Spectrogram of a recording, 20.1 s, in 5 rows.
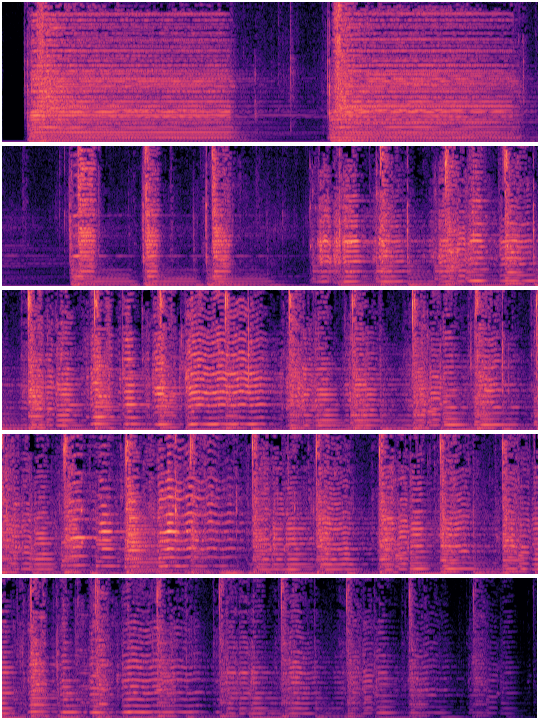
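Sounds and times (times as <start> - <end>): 
American square dance music: 0.2 - 19.8.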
